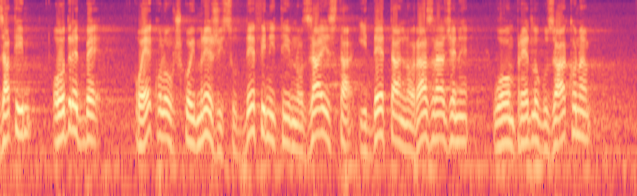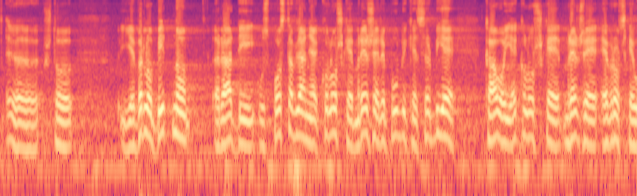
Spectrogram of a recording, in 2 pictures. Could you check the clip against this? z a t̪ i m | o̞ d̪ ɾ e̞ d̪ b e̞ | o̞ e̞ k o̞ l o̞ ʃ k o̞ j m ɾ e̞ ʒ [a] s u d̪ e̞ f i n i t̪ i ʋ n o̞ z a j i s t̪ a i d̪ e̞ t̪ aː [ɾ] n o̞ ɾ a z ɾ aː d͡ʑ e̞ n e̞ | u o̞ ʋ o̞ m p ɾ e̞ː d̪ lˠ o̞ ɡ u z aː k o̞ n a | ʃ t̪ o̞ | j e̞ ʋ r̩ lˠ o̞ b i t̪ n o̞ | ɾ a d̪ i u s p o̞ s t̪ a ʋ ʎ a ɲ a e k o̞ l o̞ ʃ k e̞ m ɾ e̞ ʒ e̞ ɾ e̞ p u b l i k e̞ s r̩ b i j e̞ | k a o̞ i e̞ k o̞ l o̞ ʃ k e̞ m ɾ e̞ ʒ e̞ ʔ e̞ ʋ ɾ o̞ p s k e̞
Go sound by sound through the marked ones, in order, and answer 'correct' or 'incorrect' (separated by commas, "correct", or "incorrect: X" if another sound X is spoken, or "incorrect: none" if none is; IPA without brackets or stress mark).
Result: incorrect: i, incorrect: ʎ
